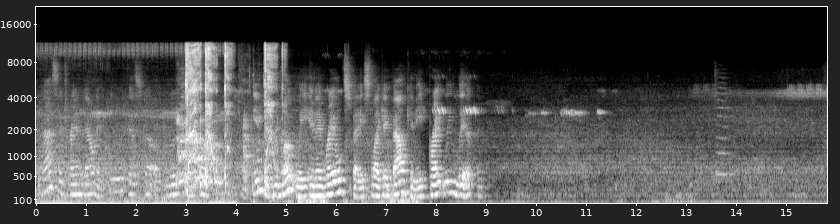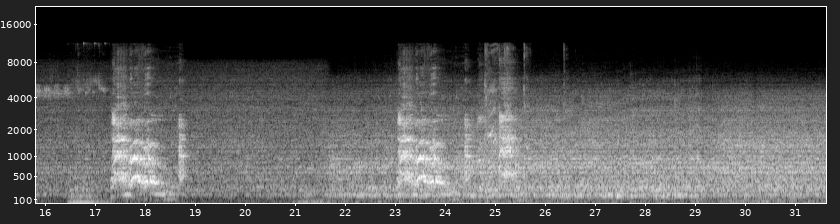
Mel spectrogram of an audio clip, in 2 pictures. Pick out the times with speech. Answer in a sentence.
You can hear the speech from 0.0 to 8.9 s.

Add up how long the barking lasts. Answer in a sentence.
The barking can be heard for 6 seconds in total.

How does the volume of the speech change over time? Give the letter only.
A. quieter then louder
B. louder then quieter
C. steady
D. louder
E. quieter
D.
